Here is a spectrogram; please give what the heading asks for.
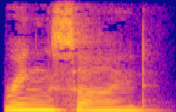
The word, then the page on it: ringside: American English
